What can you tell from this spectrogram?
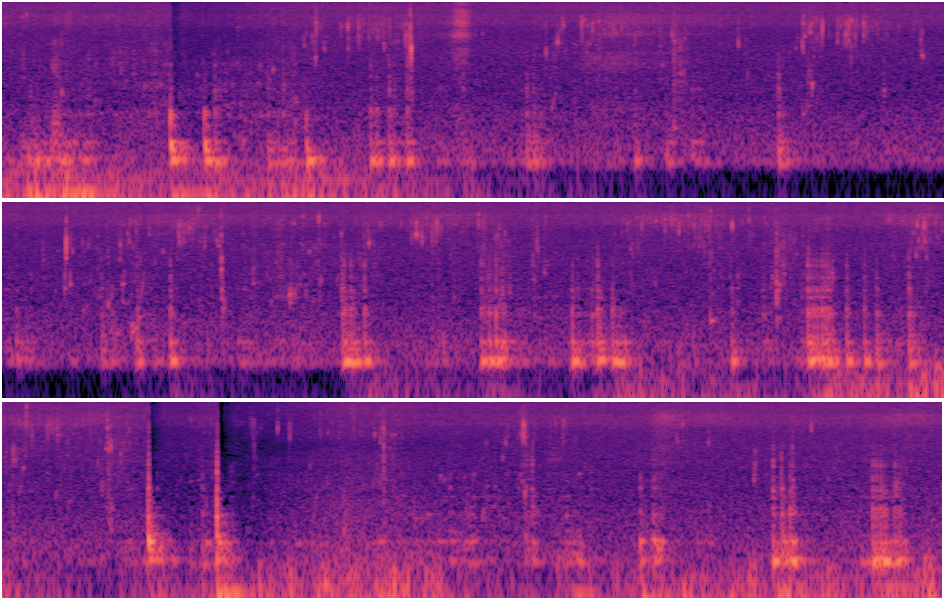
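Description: Canoe being paddled: paddle strokes dipping and splashing in the water, repeating roughly once a second, over a low rumble.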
